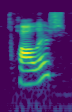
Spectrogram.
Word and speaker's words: Polish: So like a pole and polish. There's no word no Paul word, so you can think of like doll as a close second. So that's how you want to pronounce the different O vowel.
